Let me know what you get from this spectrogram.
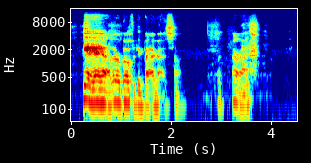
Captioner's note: laughs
